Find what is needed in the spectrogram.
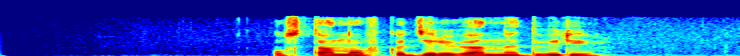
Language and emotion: Russian, neutral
